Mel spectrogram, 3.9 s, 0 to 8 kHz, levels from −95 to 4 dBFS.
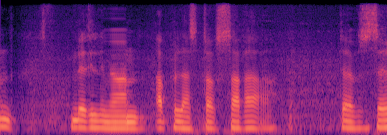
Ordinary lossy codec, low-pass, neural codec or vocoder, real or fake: none; 7.2 kHz; codec, 16 kHz in and 24 kHz out, 0.6 kbps, FocalCodec, streaming, 2048 codes; fake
